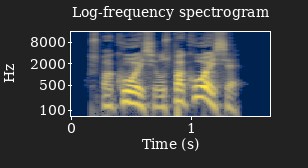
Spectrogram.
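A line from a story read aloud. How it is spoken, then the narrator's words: Loud bark. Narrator (Russian): гаркнул Дмитрий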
